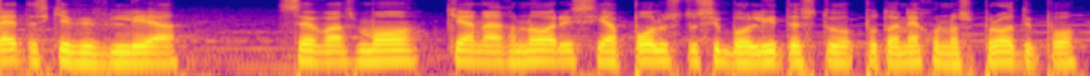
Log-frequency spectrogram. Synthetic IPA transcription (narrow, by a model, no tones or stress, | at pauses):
e̞t̪e̞sce̞vivliɐ | se̞vɐzmo̞ce̞ɐnɐɣno̞ɾisiɐpo̞lust̪usimbo̞lit̪e̞st̪uput̪o̞ne̞xuno̞spɾo̞t̪ipo̞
